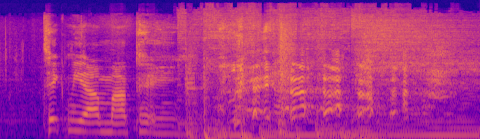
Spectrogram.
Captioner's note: laughter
